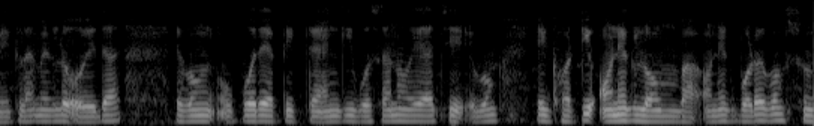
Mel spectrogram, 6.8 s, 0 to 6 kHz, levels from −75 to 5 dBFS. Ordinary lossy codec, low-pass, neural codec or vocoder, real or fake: none; 5.4 kHz; vocoder, 44.1 kHz, 128 mel bands, Pupu-Vocoder; fake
